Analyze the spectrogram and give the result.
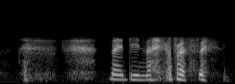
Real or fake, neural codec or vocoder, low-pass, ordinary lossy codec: real; none; 3.6 kHz; AAC, 32 kbps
